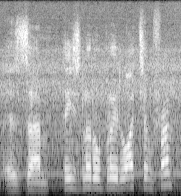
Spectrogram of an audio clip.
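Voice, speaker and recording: A man's voice: on the high side, moderate pace. A man with a broad New Zealand accent, a police officer speaking firmly and colloquially to members of the public. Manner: firm, plain-spoken, colloquial. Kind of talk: spoken on duty, questioning and explaining to members of the public. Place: outdoors, on the street. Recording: noisy outdoor street, vehicle sounds.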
